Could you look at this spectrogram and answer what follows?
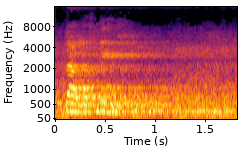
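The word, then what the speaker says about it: תלמיד: m de mamá y latina d debo Sí talmid su origen es hebreo y se refiere a discípulo discípulo significa alumno o estudiante Sí en el hebreo talmid que es discípulo significa alumno o estudiante vamos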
